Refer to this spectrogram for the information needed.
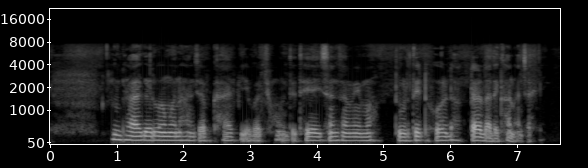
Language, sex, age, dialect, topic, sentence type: Chhattisgarhi, male, 18-24, Western/Budati/Khatahi, agriculture, statement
